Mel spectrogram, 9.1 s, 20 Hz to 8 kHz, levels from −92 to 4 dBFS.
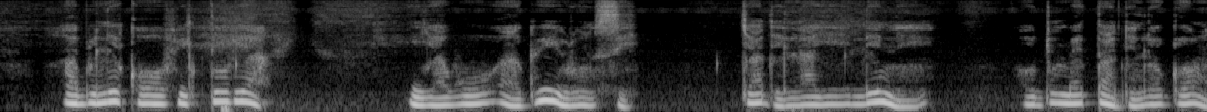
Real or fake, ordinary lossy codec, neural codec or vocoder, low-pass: real; none; none; none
